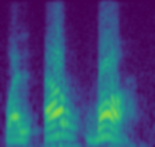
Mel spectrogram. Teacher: Because the Ra is Sakina and it is preceded with the Alif and the Da. The Alif is thin, but because it's Fatha, so the Ra has to be fattened.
